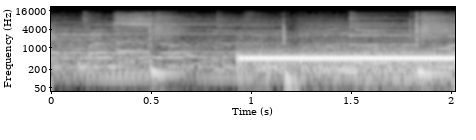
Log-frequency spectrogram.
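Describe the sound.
Telephone ringing heard down the line on an outgoing call: after faint background noise, a loud, steady mid-pitched tone starts abruptly partway through and holds unbroken to the end.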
